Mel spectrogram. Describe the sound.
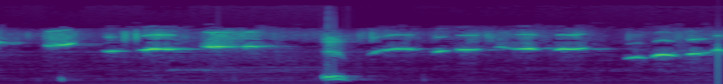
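A person whistles a melodic tune, the notes gliding and wavering in short phrases, with a brief low thump partway through.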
